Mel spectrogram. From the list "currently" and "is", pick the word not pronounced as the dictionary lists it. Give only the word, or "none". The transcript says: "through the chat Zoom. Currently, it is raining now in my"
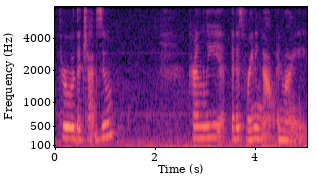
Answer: none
